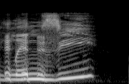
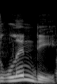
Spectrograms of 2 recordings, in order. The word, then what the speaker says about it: Lynndie: It's Lindsay? – I think it's Lindsay, but it's spelled really weird. – No, it's Lindy. – Or Lindy, yeah. – Oh, Lindy. – L-Y-N-N-D-I-E.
